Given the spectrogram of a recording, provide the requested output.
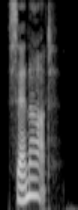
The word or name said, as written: sandart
